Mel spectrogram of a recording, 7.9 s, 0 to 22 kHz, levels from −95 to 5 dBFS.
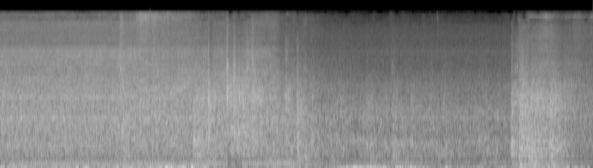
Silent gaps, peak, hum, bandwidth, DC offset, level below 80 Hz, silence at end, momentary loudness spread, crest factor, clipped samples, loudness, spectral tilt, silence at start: none; 0 dBFS; none; 16 kHz; under 0.1%; -30 dBFS; 0 s; 12 LU; 18 dB; under 0.1%; -18 LUFS; -2 dB/octave; 0 s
